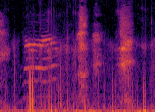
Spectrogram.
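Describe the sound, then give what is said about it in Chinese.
A kitten meows a few times, faint and high-pitched, with tonal cries standing out against a soft, noisy background. “哦，是小猫咪，”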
